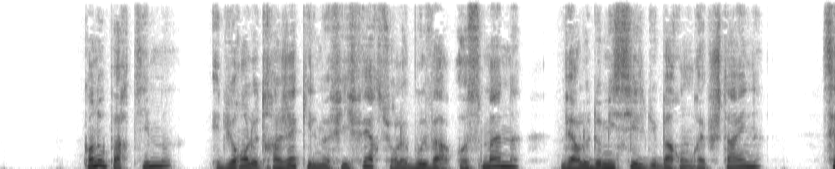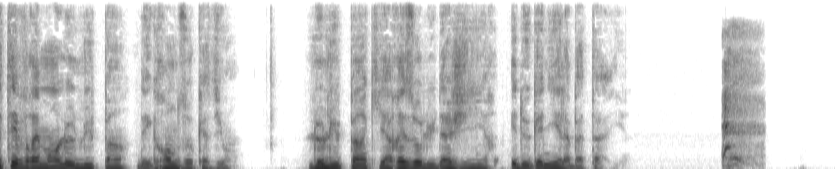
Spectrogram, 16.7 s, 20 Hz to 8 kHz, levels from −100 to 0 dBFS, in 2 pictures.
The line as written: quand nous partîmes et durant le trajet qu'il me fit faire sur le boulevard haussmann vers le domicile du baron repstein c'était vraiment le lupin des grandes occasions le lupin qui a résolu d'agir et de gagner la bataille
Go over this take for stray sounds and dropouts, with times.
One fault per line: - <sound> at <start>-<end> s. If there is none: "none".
- laugh at 15.6-16.0 s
